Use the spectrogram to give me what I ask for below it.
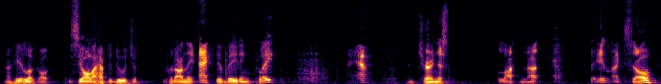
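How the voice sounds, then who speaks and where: An actor playing a flustered, wavering husband and keen tinkerer in a 1950s radio drama, stammering and blustery, on a muffled old recording. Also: male voice, mid-range voice, normal speed, long pauses, pushed and bright, slight background noise, lightly acted. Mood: eager, excited.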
